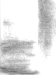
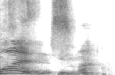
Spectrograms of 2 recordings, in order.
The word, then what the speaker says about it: ONS: Is it ONS or OWNS? ONS. Thanks. ONS.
